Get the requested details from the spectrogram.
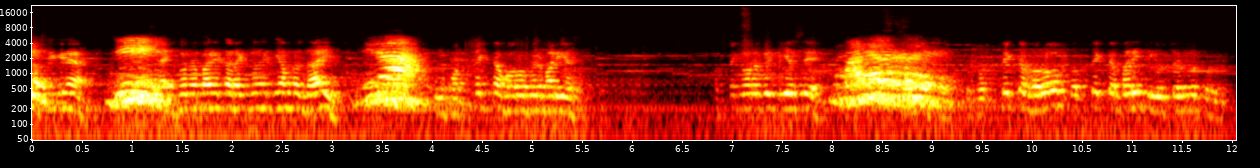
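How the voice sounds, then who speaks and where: A man teaching a class of children, asking them questions again and again and repeating key words. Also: high-pitched. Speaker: teacher of Quran recitation. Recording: echoey room, distant mic, dull, noisy.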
